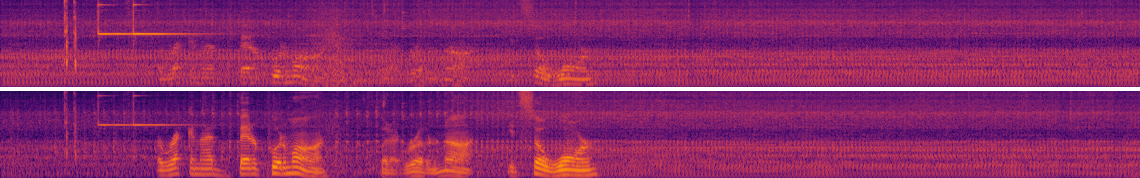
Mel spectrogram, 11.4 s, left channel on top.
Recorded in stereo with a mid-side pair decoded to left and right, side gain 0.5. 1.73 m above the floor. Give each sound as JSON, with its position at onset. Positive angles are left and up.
{"t": 1.6, "sound": "a man speaking", "azimuth_deg": -70, "distance_m": 1.0}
